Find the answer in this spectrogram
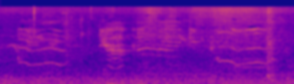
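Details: Pet green rose-ringed parakeet talking along with a mobile phone: wavering, harmonic, voice-like notes that slide down and up in short phrases over a steady background hum.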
